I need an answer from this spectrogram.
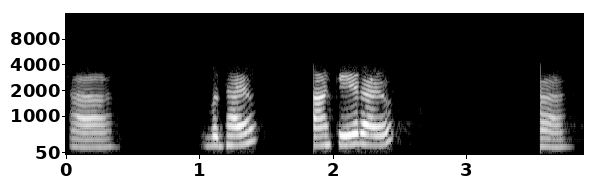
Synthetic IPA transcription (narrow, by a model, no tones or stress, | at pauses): ɦaː | ʋʊd̪ʱaːjoː | t̪ɐãkeːɾaːjoː | ɦaː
